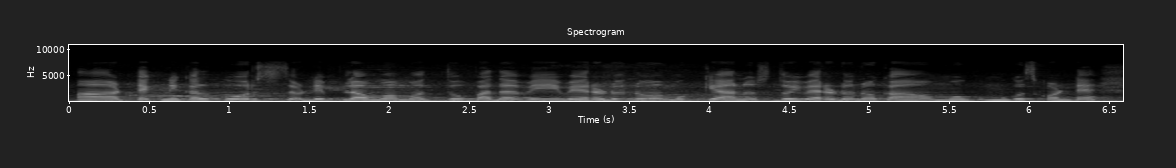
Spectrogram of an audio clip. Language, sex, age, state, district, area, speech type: Kannada, female, 18-30, Karnataka, Chitradurga, urban, spontaneous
